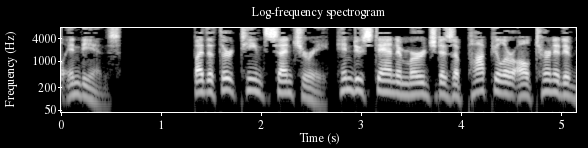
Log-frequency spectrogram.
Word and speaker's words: hndstn: Thapar states that the word Hindu is found as Heptahindu in Avesta, equivalent to Rigvedic Sapta Sindhu, while Hndstn pronounced Hindustan is found in a Sasanian inscription from the 3rd century CE, both of which refer to parts of northwestern South Asia.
